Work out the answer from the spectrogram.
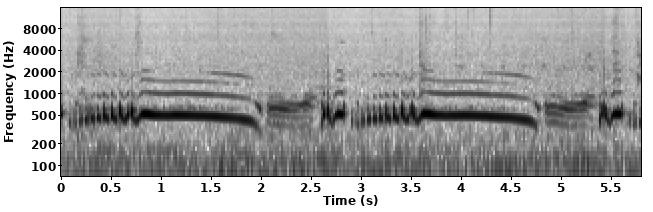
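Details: A local puter dove, used as a lure recording, coos clearly: two full phrases, each a quick burbling tremor and then a long, even, mellow tone dropping at its close, joined by brief croaky notes.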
